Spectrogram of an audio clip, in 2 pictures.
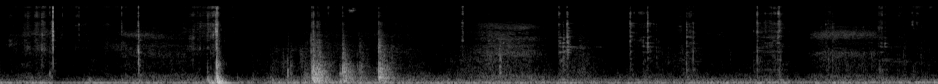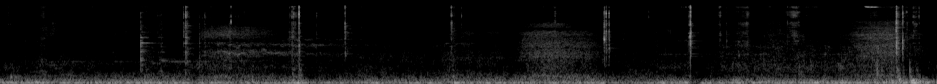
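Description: Plastic clicks and rattling of windshield wiper blades being handled and snapped onto J-hook wiper arms, with a cluster of sharp clicks about two to four seconds in.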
